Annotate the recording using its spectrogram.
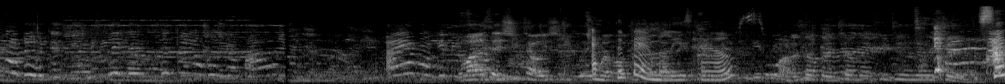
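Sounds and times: indistinct chatter: 0.0 - 10.0.

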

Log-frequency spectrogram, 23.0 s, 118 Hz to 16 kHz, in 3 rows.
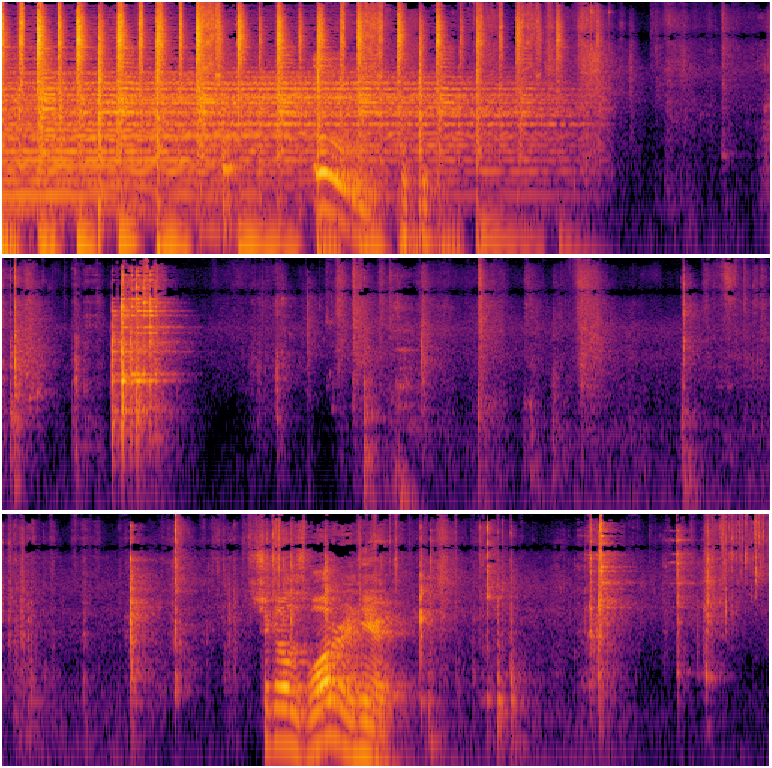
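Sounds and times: background music: 0.0 - 6.0.

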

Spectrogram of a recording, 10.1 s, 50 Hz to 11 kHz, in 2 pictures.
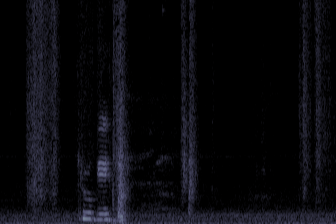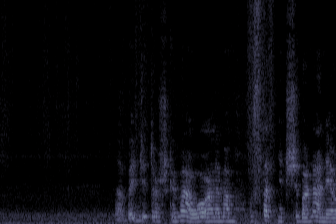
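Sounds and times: low room hum: 0.0 - 10.0
banana peeling rustles: 0.2 - 2.0, 4.4 - 7.2.

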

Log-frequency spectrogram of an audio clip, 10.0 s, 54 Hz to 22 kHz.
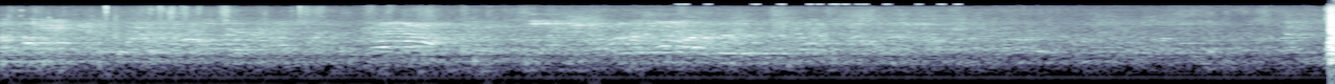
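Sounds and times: audience chatter in a hall: 0.0 - 10.0.

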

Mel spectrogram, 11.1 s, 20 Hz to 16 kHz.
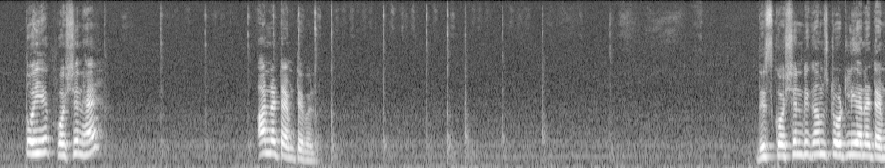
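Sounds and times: stylus tapping on glass: 3.9 - 7.0.

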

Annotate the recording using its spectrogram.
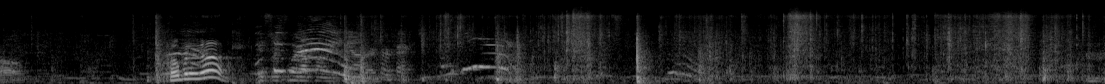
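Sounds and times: wrapping paper tearing: 3.8 - 11.0.

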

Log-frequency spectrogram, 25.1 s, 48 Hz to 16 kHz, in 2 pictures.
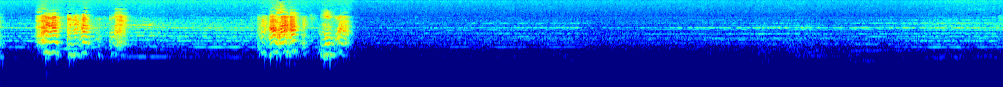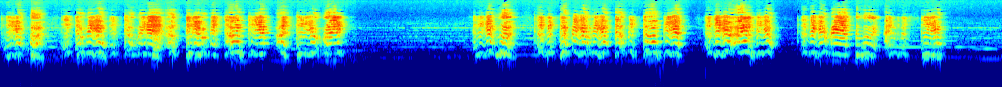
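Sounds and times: faint television music: 0.0 - 25.0
cockatoo raspy call: 0.5 - 1.7, 3.2 - 4.4, 12.6 - 17.0, 18.4 - 24.4.

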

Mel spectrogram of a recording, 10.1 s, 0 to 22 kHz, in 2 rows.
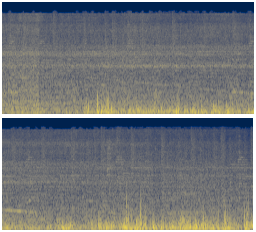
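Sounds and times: background music: 0.0 - 10.0
electric train rumbling: 0.0 - 10.0.

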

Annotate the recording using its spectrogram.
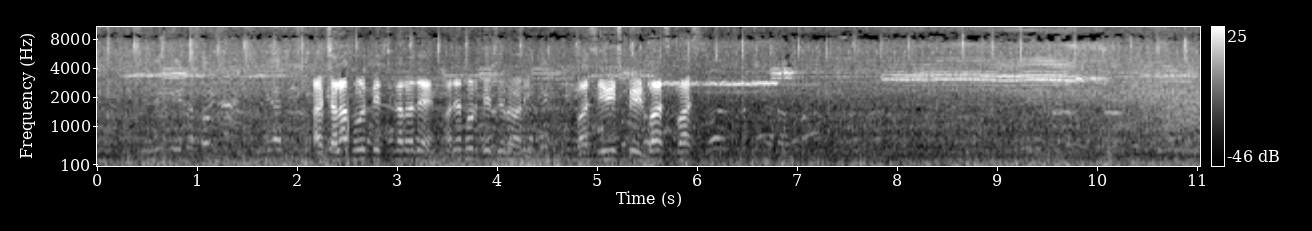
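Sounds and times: motorcycle engines rumbling: 0.0 - 11.0.

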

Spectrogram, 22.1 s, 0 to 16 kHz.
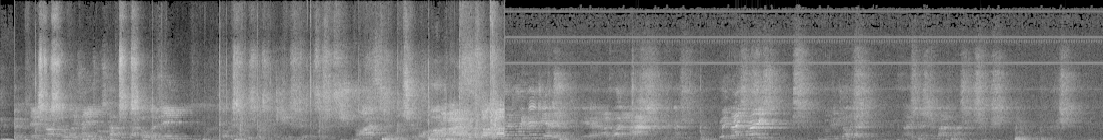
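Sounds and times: voices in room: 0.2 - 22.0
bare feet on wooden floor: 0.6 - 5.6.

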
